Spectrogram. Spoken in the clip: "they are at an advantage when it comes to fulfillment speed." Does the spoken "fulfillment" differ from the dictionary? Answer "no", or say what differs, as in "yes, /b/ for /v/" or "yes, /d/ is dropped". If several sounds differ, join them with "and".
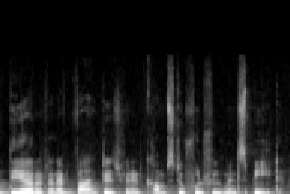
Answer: no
